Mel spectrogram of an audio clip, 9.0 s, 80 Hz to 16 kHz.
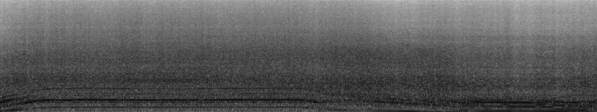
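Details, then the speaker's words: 2022 Can-Am X3 on dyno, 93 octane, about 19 psi boost, stock clutch, belt warming: under load the engine note flares and holds one flat pitch, then sags; CVT belt slipping at the start of the pull. "I mean, it's pretty good right now, but it's just slipping on the beginning. Just slipping in the beginning."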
